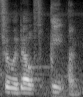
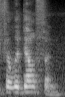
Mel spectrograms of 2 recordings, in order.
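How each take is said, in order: First: The ending keeps two syllables, 'fee-an'. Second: The ending is squeezed into one short 'fun' syllable. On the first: The name is said the usual way. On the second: The name follows the same pattern as Hawaiian. "if they followed the same rule, it would be"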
